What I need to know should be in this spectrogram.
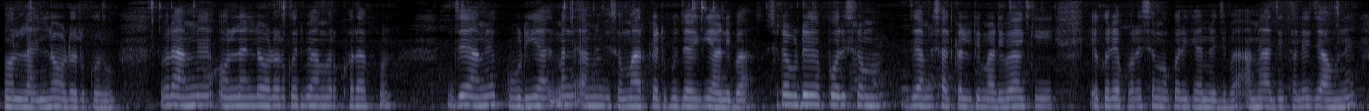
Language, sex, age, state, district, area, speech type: Odia, female, 18-30, Odisha, Mayurbhanj, rural, spontaneous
